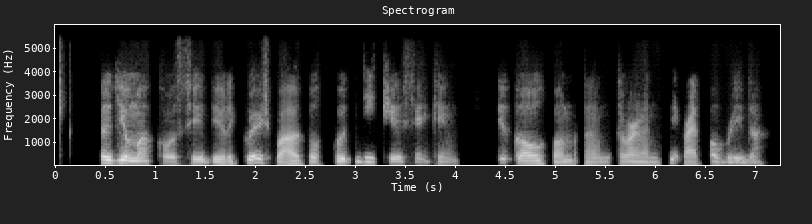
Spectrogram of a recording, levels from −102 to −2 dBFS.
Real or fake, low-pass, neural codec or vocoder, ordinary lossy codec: fake; 5.4 kHz; codec, 16 kHz, 0.5 kbps, X-Codec, HuBERT features, trained on balanced general audio; none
